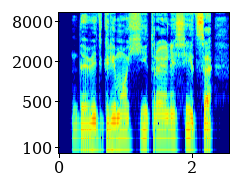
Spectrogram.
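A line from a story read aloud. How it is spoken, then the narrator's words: Undertone. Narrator (Russian): отвечал Мушкетон вполголоса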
